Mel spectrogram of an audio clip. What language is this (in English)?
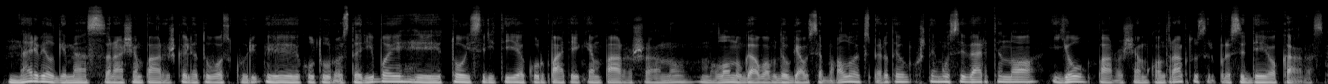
Lithuanian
